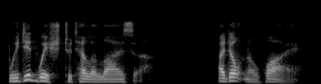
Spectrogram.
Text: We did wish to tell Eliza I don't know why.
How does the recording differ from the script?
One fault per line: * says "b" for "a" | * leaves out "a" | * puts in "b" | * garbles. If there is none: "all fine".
all fine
